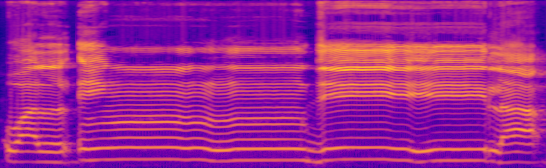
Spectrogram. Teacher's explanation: নুন সাকিনের পরে জিম ইকফার হরফ থাকলে নুন সাকিনগুলো গুন্নাহ করে পড়তে হয়। ওয়াত তাওরাতা ওয়াল ইং, জিমিয়াজের জি, লাম জবর লা, ওয়াল ইং জিলা, ওয়াকফ করলে ওয়াল ইং জিল।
